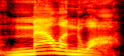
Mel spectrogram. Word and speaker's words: Malinois: that uh goofy dog uh that I couldn't pronounce there we go ma uh malinoa uh question here from uh what I kill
